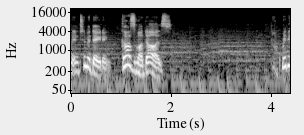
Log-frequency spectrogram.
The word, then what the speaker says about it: Guzma: the anime I'm like it's not guzma it is gosma guzma I've heard what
